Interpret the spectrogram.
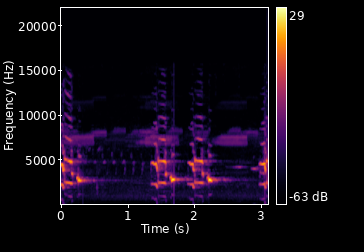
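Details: Mockingbird producing scratchy, chattering song phrases with quick whistled slurs, in short bursts separated by brief pauses.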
